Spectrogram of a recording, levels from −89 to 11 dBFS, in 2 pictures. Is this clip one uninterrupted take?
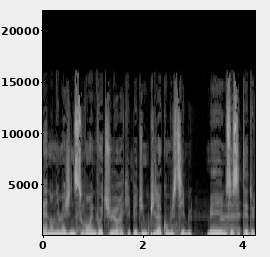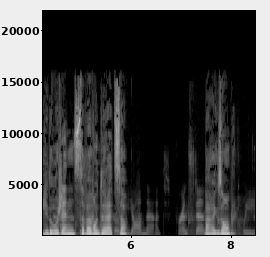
no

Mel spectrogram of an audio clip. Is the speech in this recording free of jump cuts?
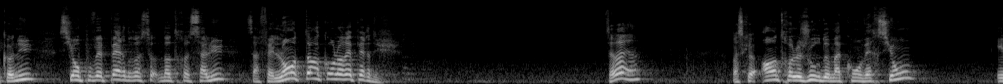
yes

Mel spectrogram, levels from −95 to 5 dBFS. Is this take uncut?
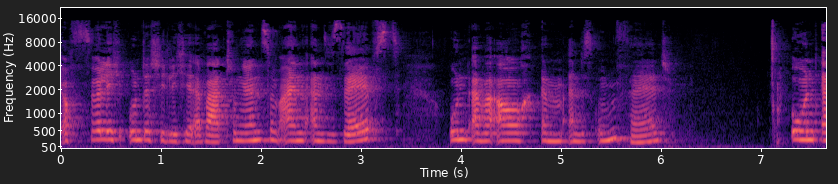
yes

